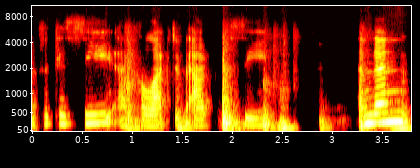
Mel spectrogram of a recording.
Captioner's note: footsteps thumping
